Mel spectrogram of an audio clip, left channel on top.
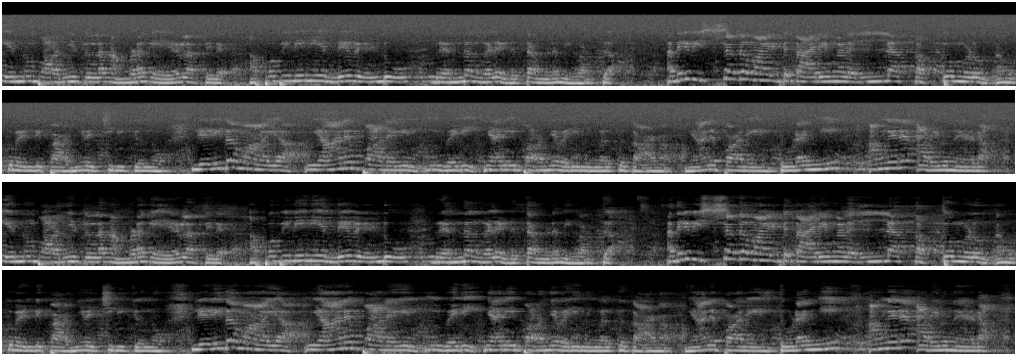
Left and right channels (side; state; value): left; noise; hiss, 7 dB below the sound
